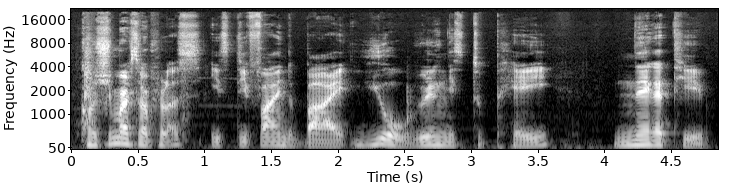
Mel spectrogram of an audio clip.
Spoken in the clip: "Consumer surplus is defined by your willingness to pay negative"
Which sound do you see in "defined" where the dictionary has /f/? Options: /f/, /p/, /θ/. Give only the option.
/f/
